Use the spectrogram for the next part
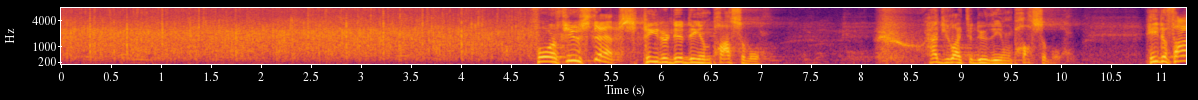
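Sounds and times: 
hand clap of praise: 0.0 - 4.7
speech: 4.8 - 7.1, 8.7 - 10.2, 10.8 - 11.2.

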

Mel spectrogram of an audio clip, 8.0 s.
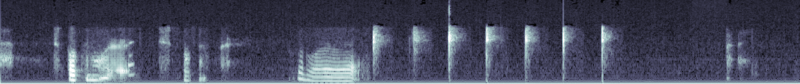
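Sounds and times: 
speech: 0.7 - 2.0, 3.0 - 3.7
finger snapping: 3.7 - 6.2.

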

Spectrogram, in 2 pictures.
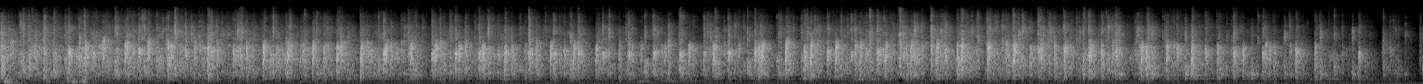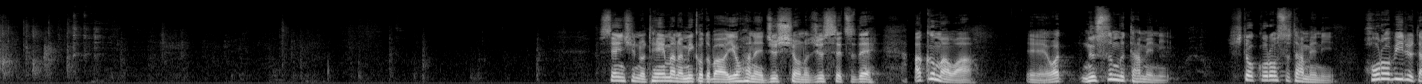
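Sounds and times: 
audience applause of encouragement: 0.0 - 15.1
speech: 20.3 - 28.4.

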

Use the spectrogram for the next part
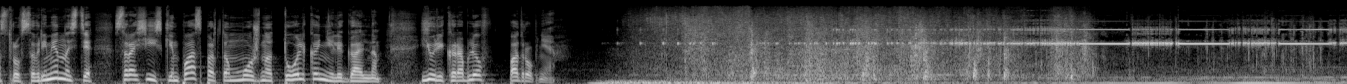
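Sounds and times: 
speech: 0.0 - 6.2
dosimeter high-pitched tone signalling high radiation in Pripyat: 5.9 - 13.4.

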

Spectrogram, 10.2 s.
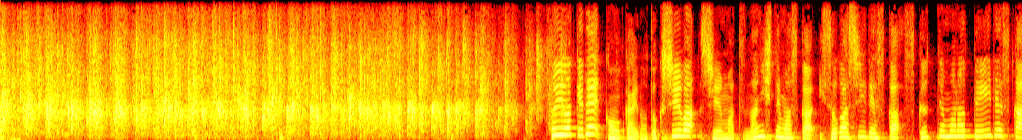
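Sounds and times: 
crowd applause: 0.0 - 5.5
speech: 5.5 - 10.2.

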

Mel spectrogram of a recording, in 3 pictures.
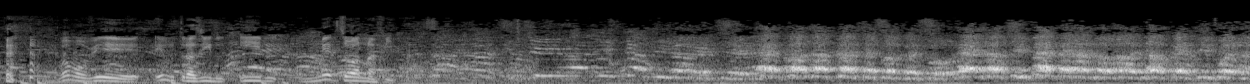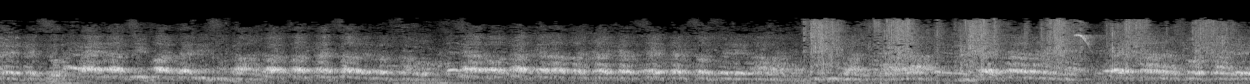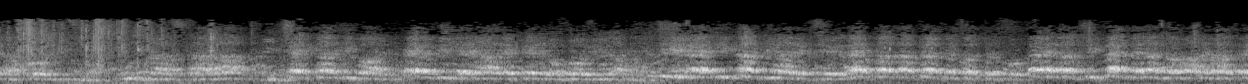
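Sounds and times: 
rhythmic clapping or drum hits: 0.0 - 1.9, 20.5 - 27.3
speech: 0.0 - 4.4
laughter: 0.0 - 4.9, 20.3 - 28.0
large crowd of football supporters chanting: 0.0 - 37.4.

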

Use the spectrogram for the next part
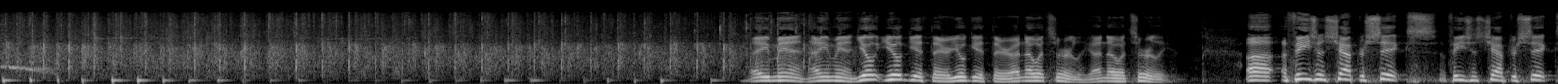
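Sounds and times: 
regular thudding beat: 0.0 - 7.7
crowd applauding: 0.0 - 8.8
speech: 7.5 - 11.8, 12.5 - 15.5.

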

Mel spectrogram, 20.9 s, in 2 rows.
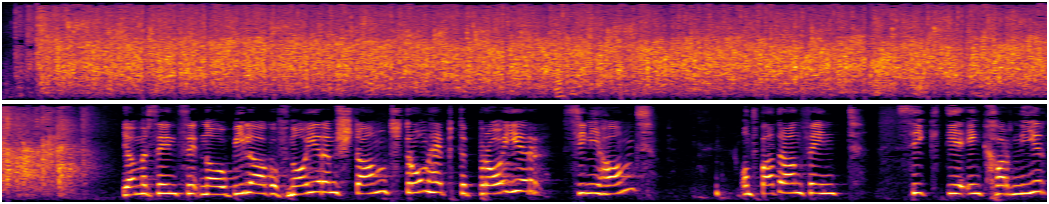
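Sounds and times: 
warm audience applause: 0.0 - 11.6
speech: 11.7 - 17.0, 17.8 - 20.8.

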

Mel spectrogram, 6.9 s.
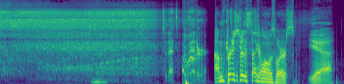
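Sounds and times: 
rushing hiss of masking noise from noise-cancelling fork: 0.0 - 3.3
speech: 3.3 - 6.8.

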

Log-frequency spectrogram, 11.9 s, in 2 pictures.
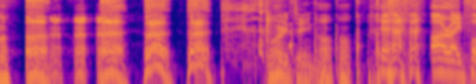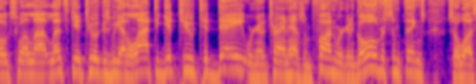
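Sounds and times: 
person making caveman grunting noises: 0.0 - 3.3
speech: 0.3 - 0.8, 3.8 - 11.8
laughter: 3.0 - 5.4.

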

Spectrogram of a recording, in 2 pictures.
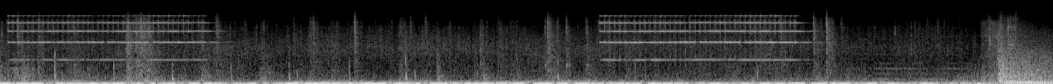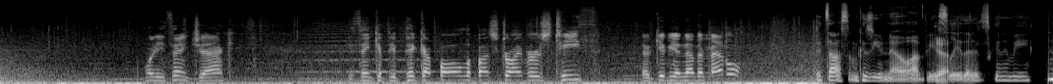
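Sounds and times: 
payphone ringing: 0.0 - 2.3, 6.0 - 8.4
constant low rumble: 0.0 - 18.9
loud sharp crash: 9.8 - 11.2
speech: 12.1 - 13.0, 14.0 - 18.1, 18.7 - 21.0.

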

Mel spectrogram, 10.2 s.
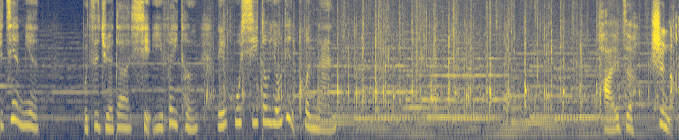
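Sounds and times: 
speech: 0.0 - 5.5, 9.0 - 10.1
hooves of a horse pulling a carriage along a street: 3.0 - 10.1.

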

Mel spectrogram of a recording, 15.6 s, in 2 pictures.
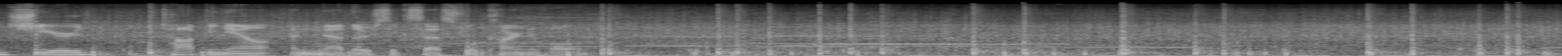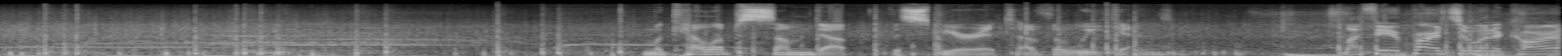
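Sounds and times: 
speech: 0.0 - 3.2, 11.1 - 13.8, 14.5 - 15.6
fireworks booming and crackling: 0.0 - 15.6.

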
